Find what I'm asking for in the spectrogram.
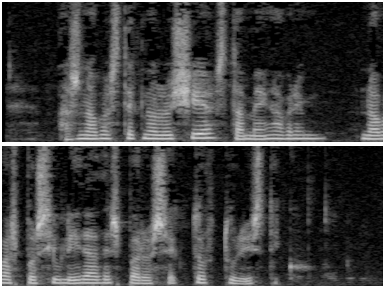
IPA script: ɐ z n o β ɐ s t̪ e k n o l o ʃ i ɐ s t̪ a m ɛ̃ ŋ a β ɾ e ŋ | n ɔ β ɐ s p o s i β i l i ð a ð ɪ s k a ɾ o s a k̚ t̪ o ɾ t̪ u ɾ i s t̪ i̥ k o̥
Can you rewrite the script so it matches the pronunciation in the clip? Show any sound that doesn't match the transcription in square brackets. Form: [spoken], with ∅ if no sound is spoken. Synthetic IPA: ɐ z n [ɔ] β ɐ s t̪ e k n o l o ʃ i ɐ s t̪ a m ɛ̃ ŋ a β ɾ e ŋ | n ɔ β ɐ s p o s i β i l i ð a ð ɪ s [p] a ɾ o s [e] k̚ t̪ o ɾ t̪ u ɾ i s t̪ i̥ k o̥

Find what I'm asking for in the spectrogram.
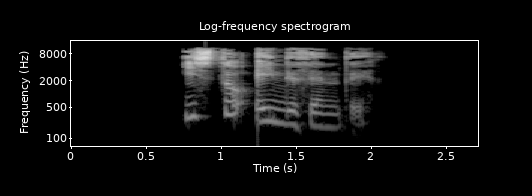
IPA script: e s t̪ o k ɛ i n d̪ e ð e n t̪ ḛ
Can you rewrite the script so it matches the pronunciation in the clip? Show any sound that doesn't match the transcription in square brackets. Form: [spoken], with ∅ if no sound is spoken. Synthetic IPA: [i] s t̪ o [ʔ] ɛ i n d̪ e [θ] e n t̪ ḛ

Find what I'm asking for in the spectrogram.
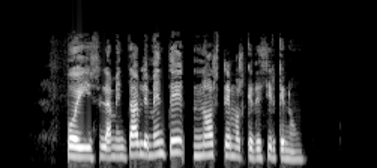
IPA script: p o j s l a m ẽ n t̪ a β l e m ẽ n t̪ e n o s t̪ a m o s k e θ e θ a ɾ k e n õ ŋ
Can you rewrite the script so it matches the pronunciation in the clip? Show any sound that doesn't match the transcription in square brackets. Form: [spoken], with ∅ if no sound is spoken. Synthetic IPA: p o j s l a m ẽ n t̪ a β l e m ẽ n t̪ e n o s t̪ [e] m o s k e [ð] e θ [i] ɾ k e n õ ŋ

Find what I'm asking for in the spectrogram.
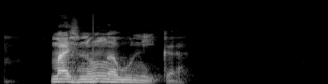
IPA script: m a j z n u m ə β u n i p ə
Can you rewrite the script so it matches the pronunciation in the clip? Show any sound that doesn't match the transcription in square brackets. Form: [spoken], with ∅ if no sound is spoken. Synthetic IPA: m a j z n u [ŋ] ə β u n i [k] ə

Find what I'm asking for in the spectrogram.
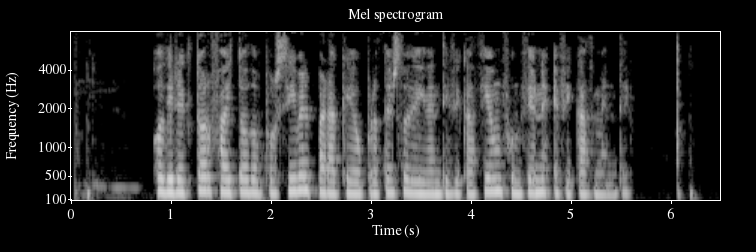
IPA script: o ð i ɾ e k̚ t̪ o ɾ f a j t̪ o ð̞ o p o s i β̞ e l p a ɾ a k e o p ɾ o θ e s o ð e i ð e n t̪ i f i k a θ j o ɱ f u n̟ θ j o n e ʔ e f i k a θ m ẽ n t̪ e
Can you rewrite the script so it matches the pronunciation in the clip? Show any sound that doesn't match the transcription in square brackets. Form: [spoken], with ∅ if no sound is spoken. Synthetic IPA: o ð i ɾ e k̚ t̪ o ɾ f a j t̪ o ð̞ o p o s i β̞ e l p a ɾ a k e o p ɾ o θ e s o ð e i ð e n t̪ i f i k a θ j o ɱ f u n̟ θ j o n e ʔ e f i k a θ m ẽ n t̪ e

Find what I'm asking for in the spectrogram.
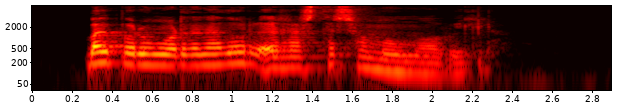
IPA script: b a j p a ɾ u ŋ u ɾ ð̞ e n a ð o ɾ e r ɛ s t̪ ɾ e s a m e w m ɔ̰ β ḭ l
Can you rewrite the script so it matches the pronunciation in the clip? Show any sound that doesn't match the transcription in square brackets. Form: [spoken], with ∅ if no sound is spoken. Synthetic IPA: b a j p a ɾ u ŋ [o] ɾ ð̞ e n a ð o ɾ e r [a] s t̪ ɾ e s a m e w m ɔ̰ β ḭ l

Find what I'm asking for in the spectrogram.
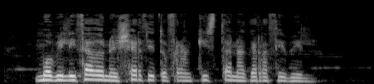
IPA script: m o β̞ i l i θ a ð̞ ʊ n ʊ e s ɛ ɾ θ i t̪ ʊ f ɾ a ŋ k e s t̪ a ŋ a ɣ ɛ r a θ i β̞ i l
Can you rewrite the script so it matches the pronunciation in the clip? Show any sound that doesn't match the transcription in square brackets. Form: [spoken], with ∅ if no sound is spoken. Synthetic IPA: m o β̞ i l i θ a ð̞ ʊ n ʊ e [ʃ] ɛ ɾ θ i t̪ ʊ f ɾ a ŋ k [i] s t̪ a [n] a ɣ ɛ r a θ i β̞ i l

